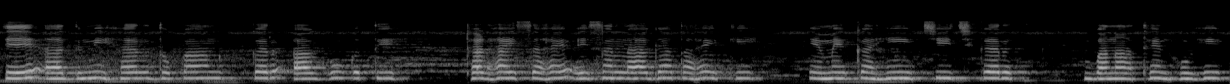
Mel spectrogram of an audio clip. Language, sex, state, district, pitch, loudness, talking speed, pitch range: Chhattisgarhi, female, Chhattisgarh, Balrampur, 285 Hz, -28 LUFS, 95 wpm, 275-290 Hz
